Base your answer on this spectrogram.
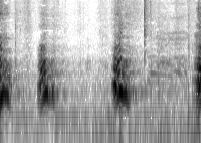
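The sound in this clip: Dogs bark in the woods where a veteran lives with her two dogs. A few loud, sharp barks come alone with short pauses between them.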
